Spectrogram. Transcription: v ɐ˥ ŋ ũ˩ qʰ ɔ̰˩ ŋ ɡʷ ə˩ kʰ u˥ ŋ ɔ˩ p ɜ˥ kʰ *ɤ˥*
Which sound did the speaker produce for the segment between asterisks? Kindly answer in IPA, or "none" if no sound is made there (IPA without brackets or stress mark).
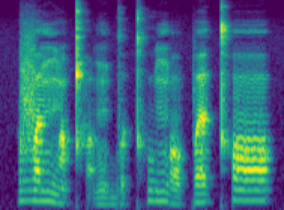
ɔ˥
